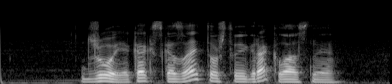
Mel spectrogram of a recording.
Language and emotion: Russian, positive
